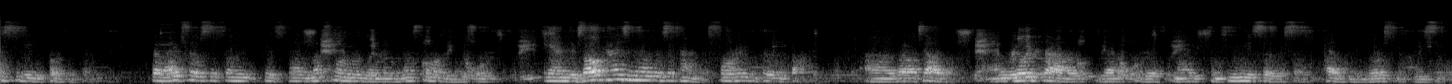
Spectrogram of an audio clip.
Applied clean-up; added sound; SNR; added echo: neural separator model SepFormer DNS4.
